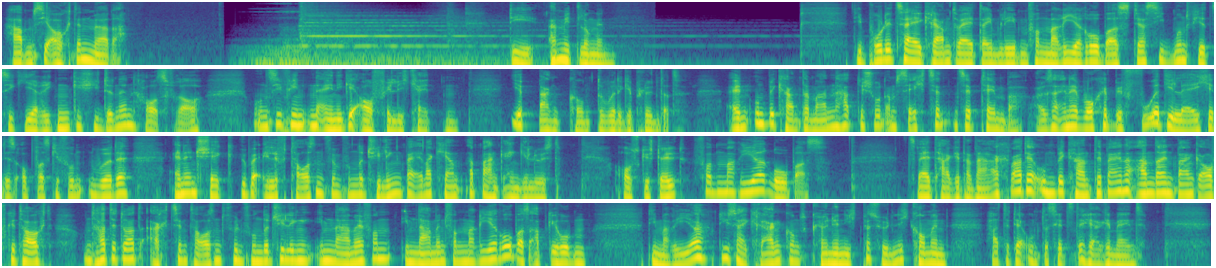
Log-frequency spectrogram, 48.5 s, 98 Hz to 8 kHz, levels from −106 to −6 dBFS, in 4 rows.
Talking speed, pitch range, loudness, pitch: 125 wpm, 110-140 Hz, -16 LUFS, 125 Hz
